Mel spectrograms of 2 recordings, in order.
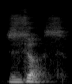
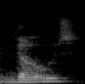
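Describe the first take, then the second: First: The word begins with a z sound. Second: The word begins with a voiced th sound.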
